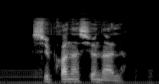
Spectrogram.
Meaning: supranational
- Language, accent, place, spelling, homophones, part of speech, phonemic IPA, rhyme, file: French, France, Lyon, supranational, supranationale / supranationales, adjective, /sy.pʁa.na.sjɔ.nal/, -al, LL-Q150 (fra)-supranational.wav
